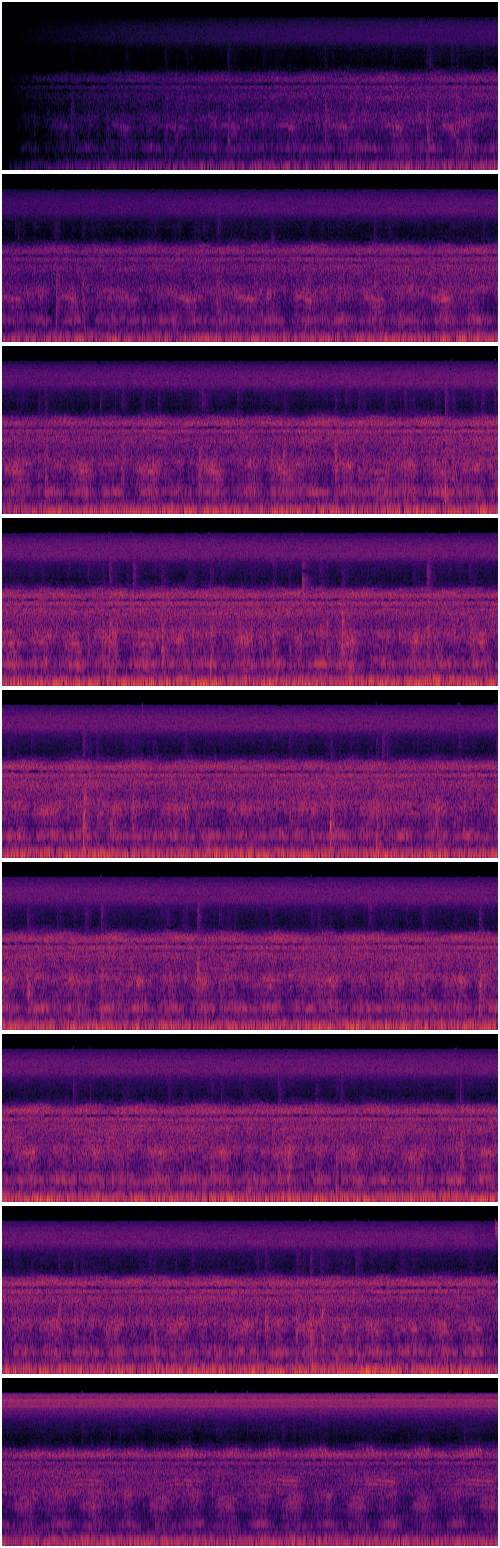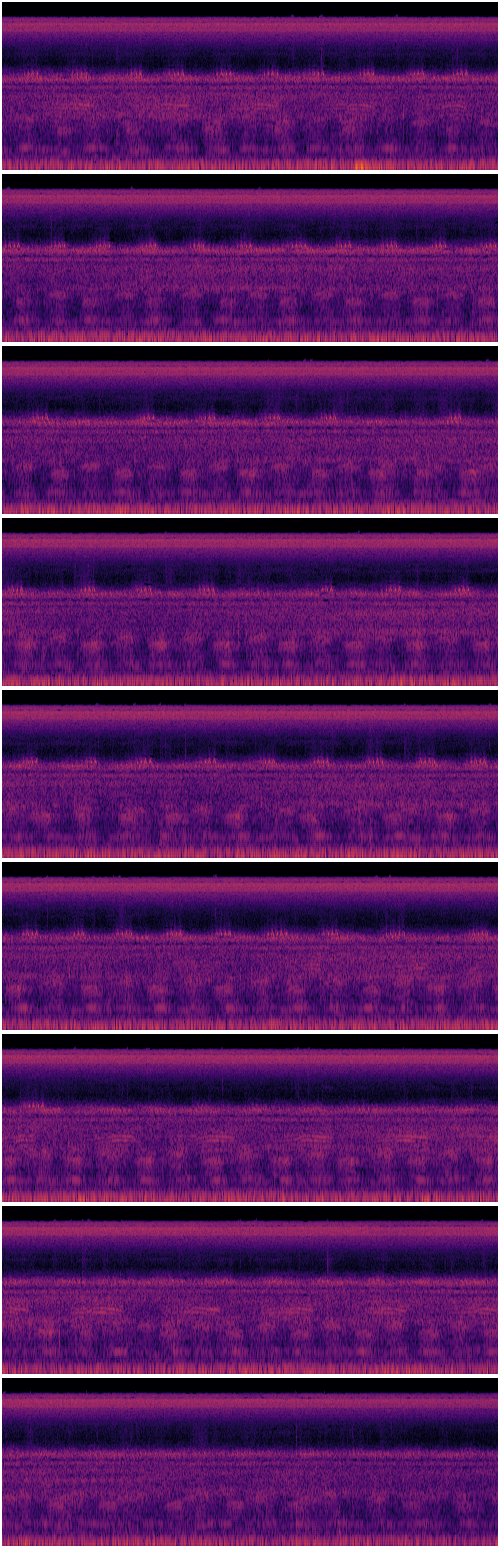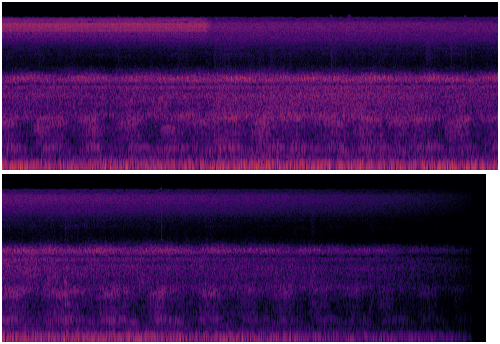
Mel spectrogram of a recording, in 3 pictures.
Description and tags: recorded in my backyard after a lot of rain, many frogs, crickets, cicadas and a spatter of rain. Location bellingen new south wales australia.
